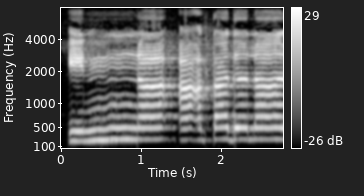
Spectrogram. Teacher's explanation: dalam keadaan qasr, maka hanya dibaca dua harokat.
